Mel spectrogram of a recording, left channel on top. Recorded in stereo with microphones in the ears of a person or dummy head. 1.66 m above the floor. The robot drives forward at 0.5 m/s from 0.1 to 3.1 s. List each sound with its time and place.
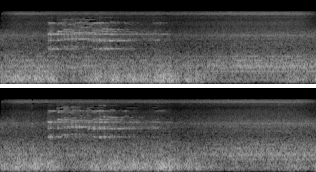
0.5 s a dropped coin: 15° left (ahead or behind), 2.5 m; by 1.7 s 10° left (ahead or behind), 3 m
